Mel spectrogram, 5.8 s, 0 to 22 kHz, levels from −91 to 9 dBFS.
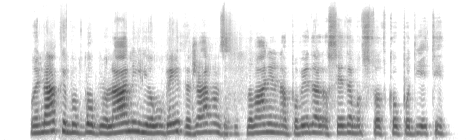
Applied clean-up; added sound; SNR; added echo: neural mask model DeepFilterNet 3.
